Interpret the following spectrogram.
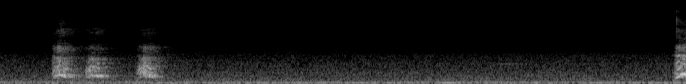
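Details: Three quick dog barks at the start, then a long quiet stretch of low rumbling background and one more bark at the very end; evening recording from 21 November 2023.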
